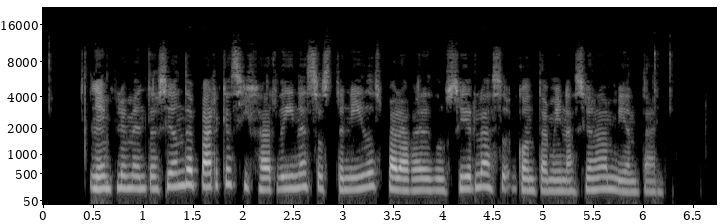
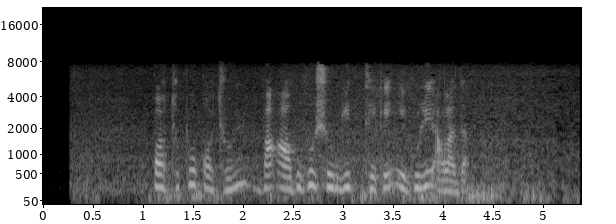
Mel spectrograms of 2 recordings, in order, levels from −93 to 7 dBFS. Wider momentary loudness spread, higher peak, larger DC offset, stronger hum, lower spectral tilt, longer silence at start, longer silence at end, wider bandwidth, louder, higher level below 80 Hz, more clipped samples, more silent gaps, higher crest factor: second, 6 LU vs 21 LU; about the same, -12 dBFS vs -12 dBFS; neither; neither; about the same, -4 dB/octave vs -5 dB/octave; first, 0.5 s vs 0.3 s; first, 0.55 s vs 0 s; first, 11 kHz vs 8.2 kHz; about the same, -30 LUFS vs -31 LUFS; second, -74 dBFS vs -52 dBFS; neither; neither; about the same, 18 dB vs 20 dB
